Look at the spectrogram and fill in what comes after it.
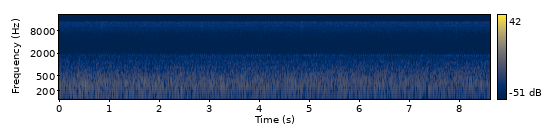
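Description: Steady wash of thunderstorm wind and rain on the nest-cam microphone: an even, dull noise with no thunderclap.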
